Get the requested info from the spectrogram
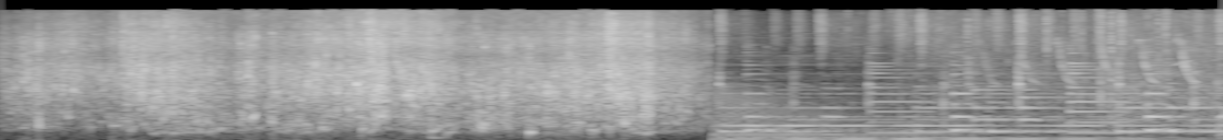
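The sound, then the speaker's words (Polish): Steady rushing water flows for about three seconds, a dense splashing current, then cuts abruptly to music with sustained tones and a low rhythmic pulse. “Ale drodzy Państwo, zanim przejdziemy do tych wszystkich akcentów wyjątkowych, archeologicznych, to jeszcze tak wraz z tym prądem wody będziemy płynąć ku atlasowi, atlasowi historycznemu”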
